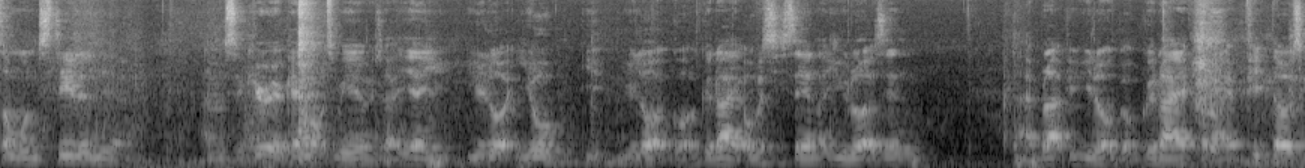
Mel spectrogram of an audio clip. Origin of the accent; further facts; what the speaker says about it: South East England, United Kingdom; Like primary school for me, obviously growing up in Kent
